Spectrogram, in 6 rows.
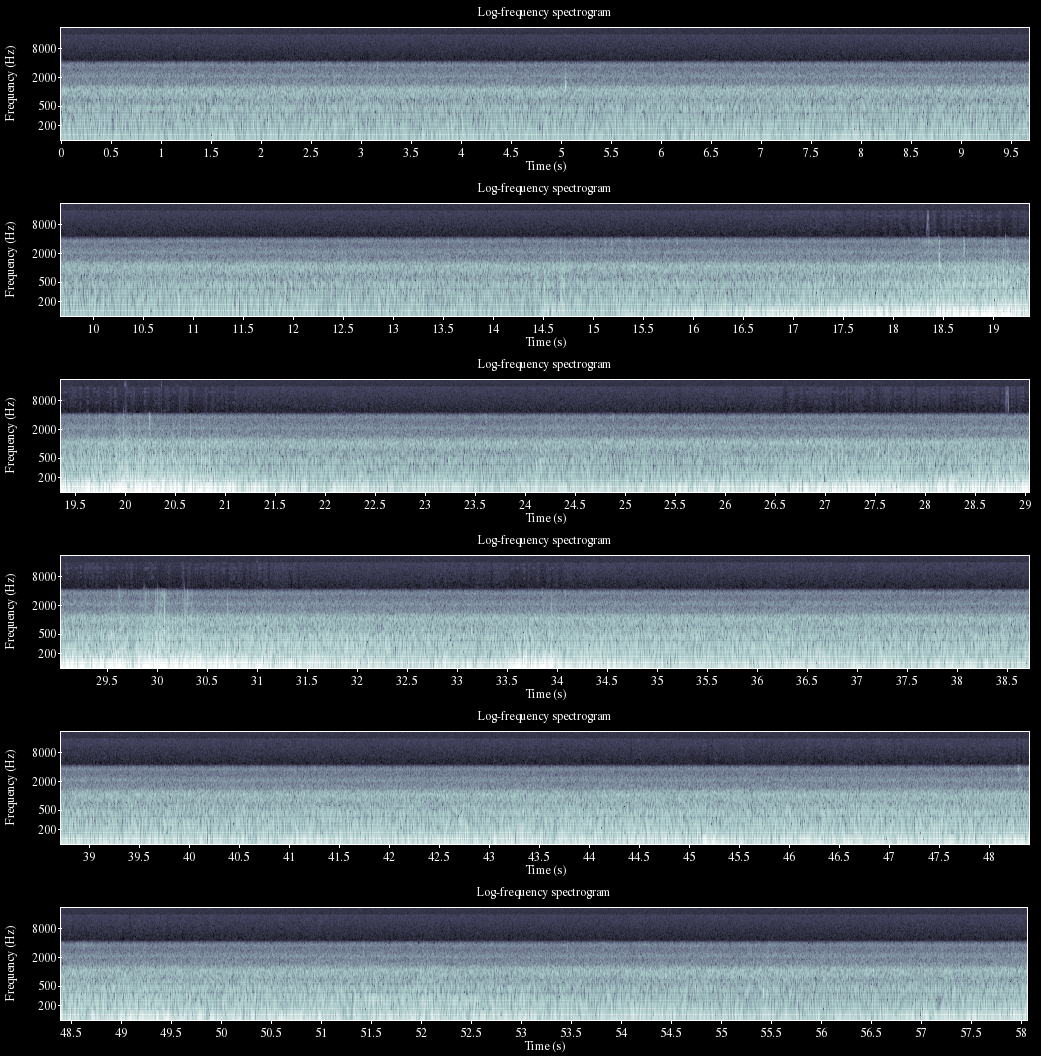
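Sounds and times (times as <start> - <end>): car engine and road rumble: 0.0 - 58.0.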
